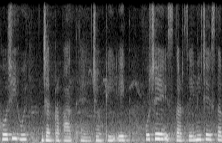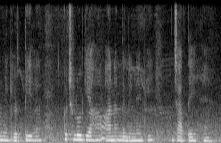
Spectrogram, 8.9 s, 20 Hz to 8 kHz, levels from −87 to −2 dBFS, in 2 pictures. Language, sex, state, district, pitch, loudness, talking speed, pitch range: Hindi, female, Chhattisgarh, Raipur, 210 Hz, -17 LUFS, 155 wpm, 190-235 Hz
